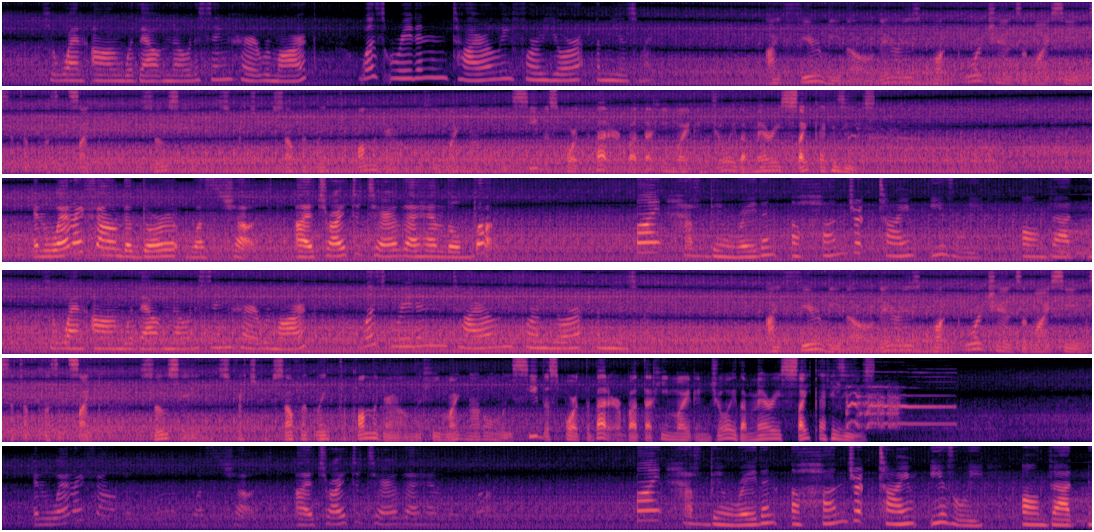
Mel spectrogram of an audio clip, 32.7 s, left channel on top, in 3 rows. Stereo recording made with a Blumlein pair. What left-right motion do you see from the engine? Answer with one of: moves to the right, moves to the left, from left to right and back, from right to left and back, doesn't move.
moves to the left.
